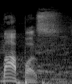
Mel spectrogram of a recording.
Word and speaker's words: Pappas: Pappas, the P almost sounds like a B. Pappas.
